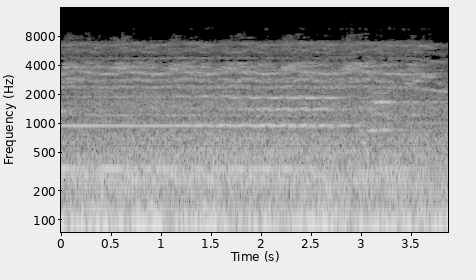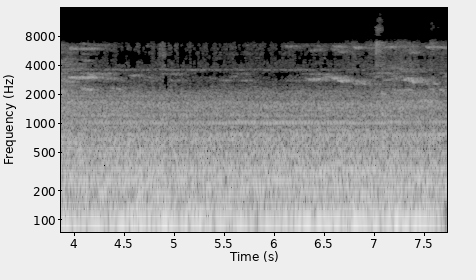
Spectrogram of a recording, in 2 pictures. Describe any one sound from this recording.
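A passenger train rumbles along its rails as it pulls out of a station.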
